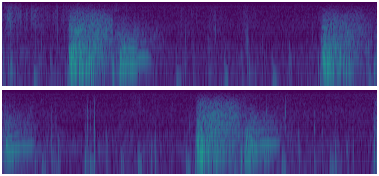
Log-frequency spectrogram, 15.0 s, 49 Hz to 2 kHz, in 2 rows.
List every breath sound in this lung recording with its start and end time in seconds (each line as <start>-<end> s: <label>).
1.28-2.18 s: inhalation
2.18-3.06 s: exhalation
2.18-3.06 s: rhonchi
6.36-7.37 s: inhalation
7.42-8.26 s: exhalation
7.42-8.26 s: rhonchi
11.37-12.38 s: inhalation
12.33-13.18 s: exhalation
12.33-13.18 s: rhonchi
